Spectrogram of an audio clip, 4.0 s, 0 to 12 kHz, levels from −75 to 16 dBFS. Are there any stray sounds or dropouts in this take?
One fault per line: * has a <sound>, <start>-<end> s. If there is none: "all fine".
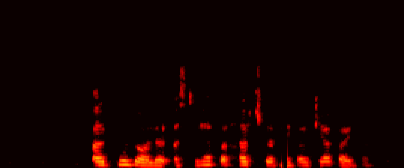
* has a dropout, 2.8-2.9 s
